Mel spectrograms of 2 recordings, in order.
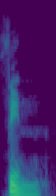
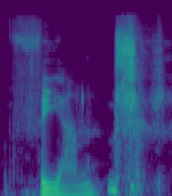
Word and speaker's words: Fionn: I just typed in Fionn into Google and it said it's pronounced Finn, not Fionn.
